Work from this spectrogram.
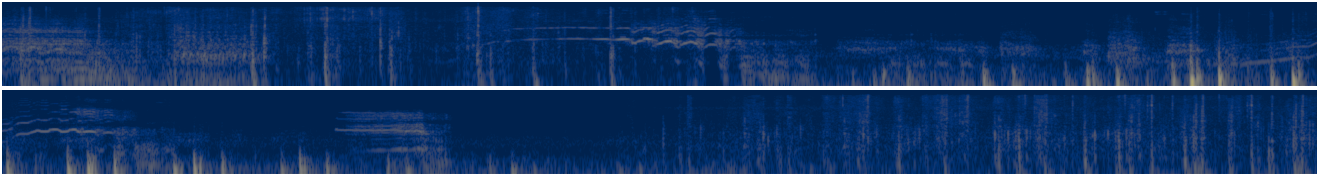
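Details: Icelandic horse neighing: a wavering, shaky high whinny early on and a second shorter quavering whinny midway, set against steady hoof clip-clop on hard ground through most of the recording, with a brief quiet gap.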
